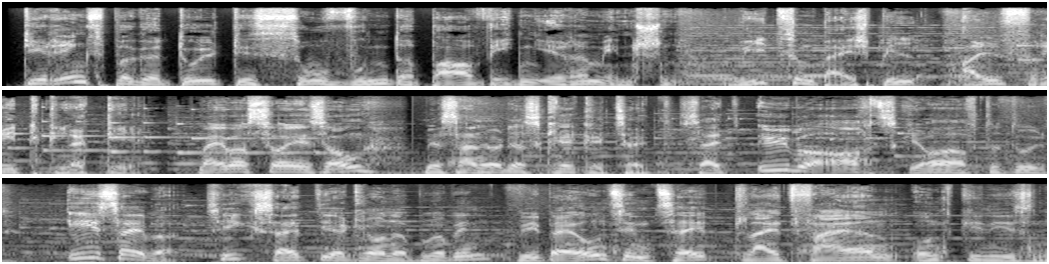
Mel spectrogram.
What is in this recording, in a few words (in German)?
radiospot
